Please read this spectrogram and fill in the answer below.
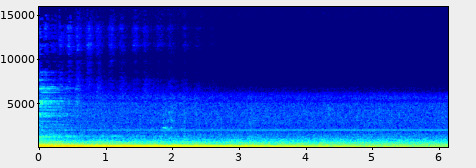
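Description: Electric bass guitar through a combo amp, a last low note left to ring out with its pitch steady, slowly dying away, with a slow throb in the low end.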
